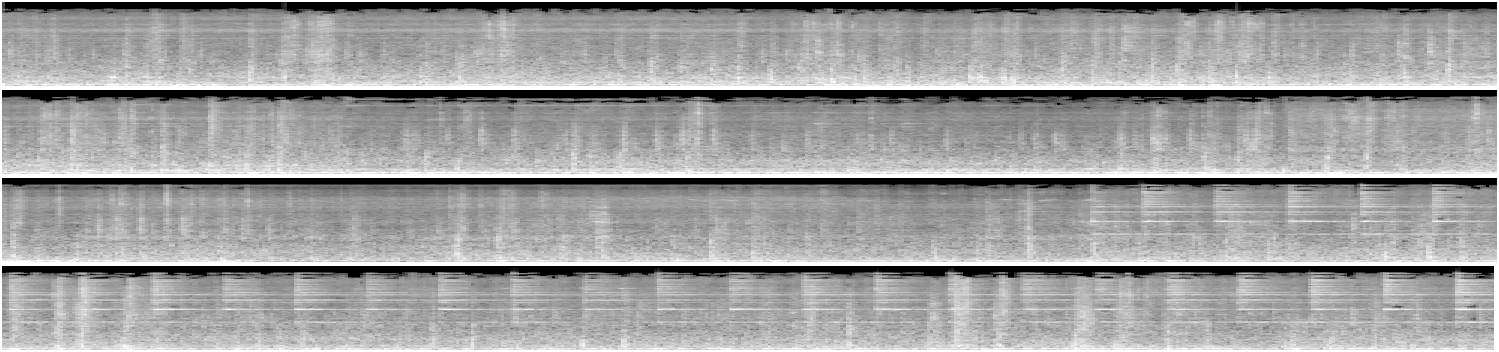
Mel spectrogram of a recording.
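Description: Narrow-gauge park railway train riding along, a steady rumble with wheels clattering over the rail joints. About two-thirds of the way in a high, steady ringing tone with a fast pulse joins and runs on.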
